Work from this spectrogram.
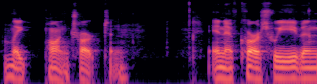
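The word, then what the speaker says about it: Pontchartrain: but Lake um Pawn um charton I think that's how you say it lake pawn charton and of course we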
